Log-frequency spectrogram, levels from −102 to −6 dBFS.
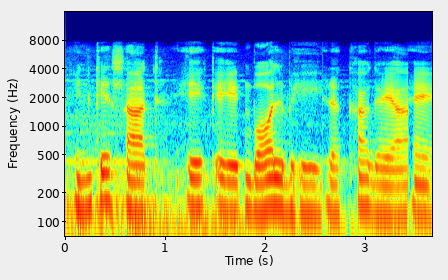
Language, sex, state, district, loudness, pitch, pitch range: Hindi, male, Bihar, Muzaffarpur, -25 LUFS, 130 Hz, 120-140 Hz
